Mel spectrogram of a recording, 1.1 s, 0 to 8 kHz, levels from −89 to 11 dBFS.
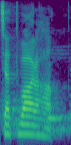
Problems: none marked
